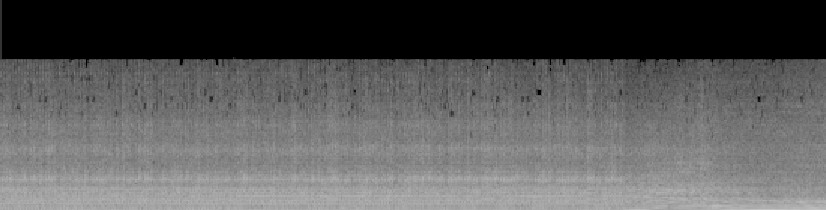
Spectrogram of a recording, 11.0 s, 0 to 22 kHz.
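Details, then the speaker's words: MTD 2-stroke single-stage snow thrower that would not start, running after carburetor cleaning: loud, even two-stroke buzz at steady revs, then the speed shifts smoothly near the end; rpm sounds good; normal running. "but that fired up pretty good actually it runs all right the rpm sounds good i think it'll be all right now"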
